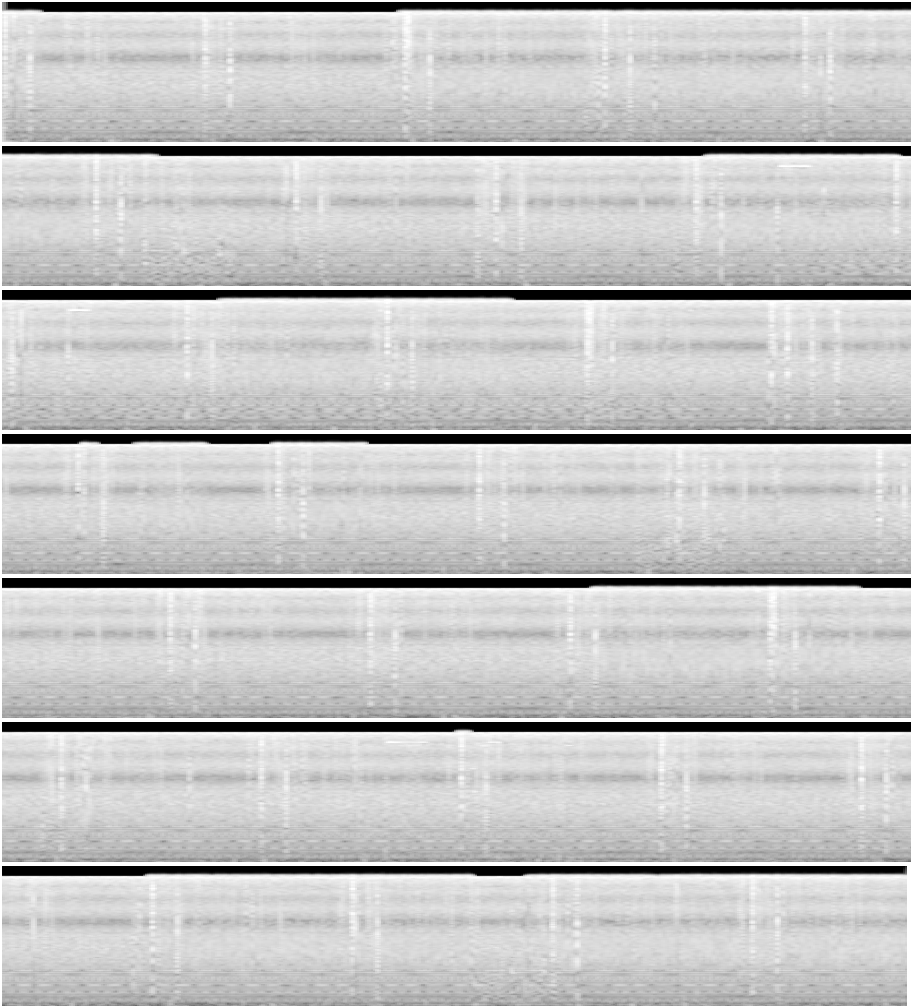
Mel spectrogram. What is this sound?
Phone transducer suction cup thing on various places on the laptop while running, opening windows, closing windows, etc.
buzz, electricity, electro, hum, magnetic, transducer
